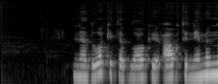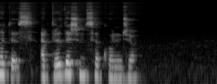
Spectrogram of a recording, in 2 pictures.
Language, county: Lithuanian, Kaunas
